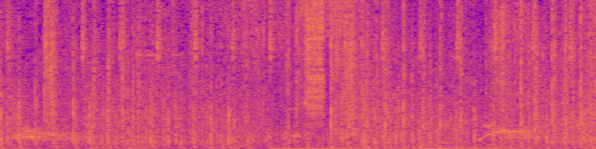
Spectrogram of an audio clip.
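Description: Rapid bursts of gunfire from a sniper rifle in the video game Battlefield, loud and close, with heavy low booms and dense clattering shots packed tightly together.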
